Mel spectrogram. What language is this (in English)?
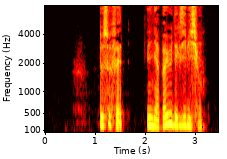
French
